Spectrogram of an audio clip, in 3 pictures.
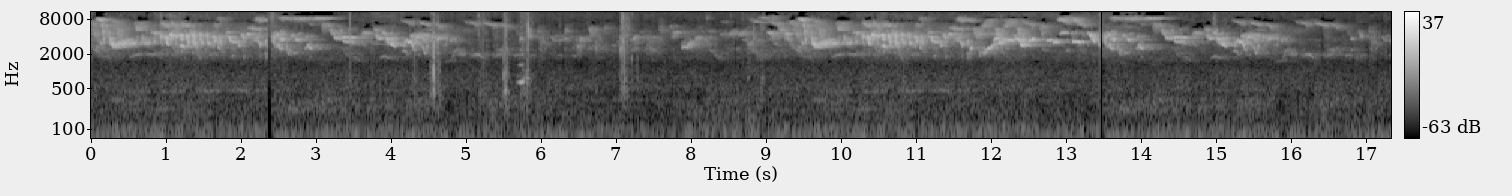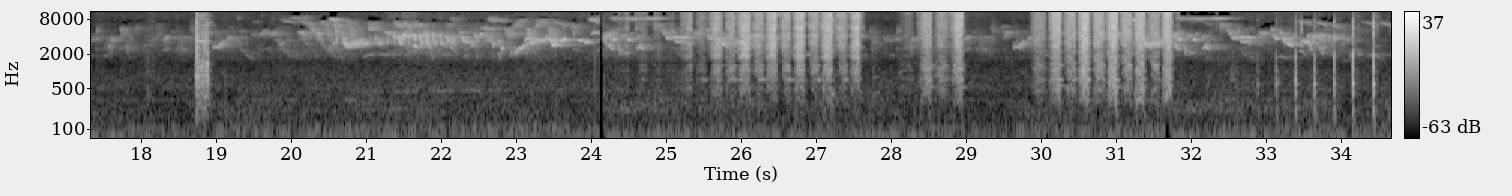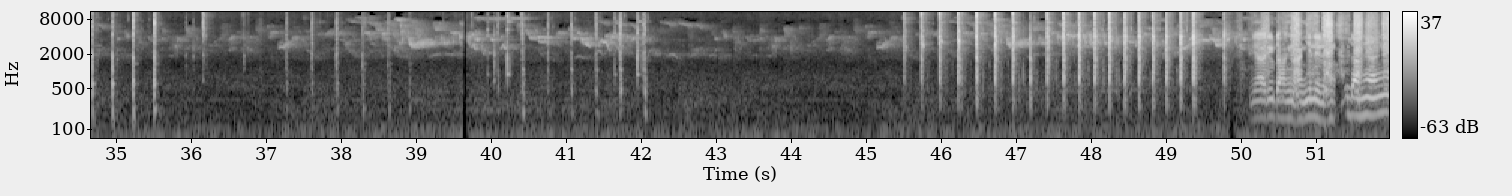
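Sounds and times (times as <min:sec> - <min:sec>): birds chirping: 0:00.0 - 0:51.9
hand saw cutting wood: 0:24.4 - 0:29.0, 0:29.8 - 0:31.8, 0:47.6 - 0:51.9.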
